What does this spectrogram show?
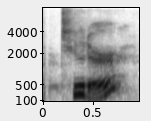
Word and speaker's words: tutor: and premature all right so for tutor we have first syllable stress tense ooh tutor tutor we use a flap here sounds more like a d and here's one of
